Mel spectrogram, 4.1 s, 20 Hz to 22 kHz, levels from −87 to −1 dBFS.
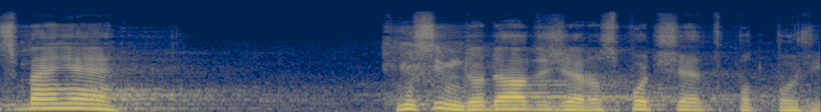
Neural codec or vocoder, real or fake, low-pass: none; real; 14.4 kHz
